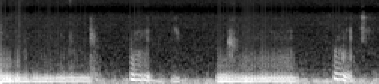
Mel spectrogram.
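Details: Sleeping cat snoring. Two deep, buzzing rumbles, each about a second long, alternate with quick, descending, whistly exhalations in a quiet room.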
